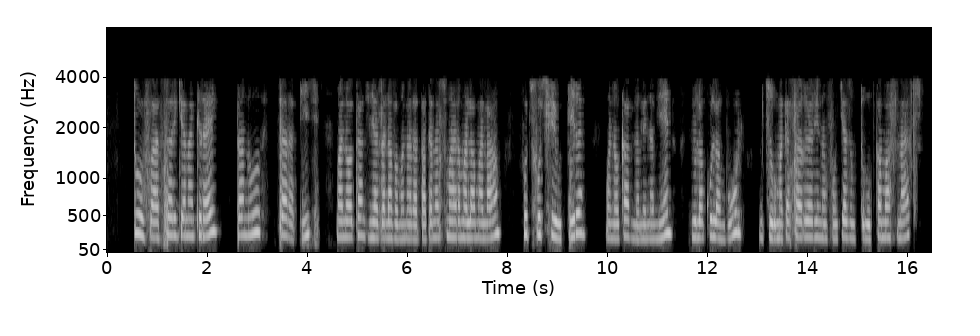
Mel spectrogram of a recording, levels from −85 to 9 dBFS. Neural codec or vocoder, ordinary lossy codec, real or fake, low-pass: codec, 44.1 kHz, 3.4 kbps, Pupu-Codec; AAC, 16 kbps; fake; 7.2 kHz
